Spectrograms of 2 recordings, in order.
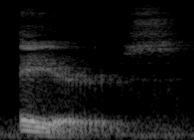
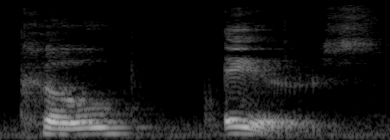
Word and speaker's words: heirs: uh it's it yes the H is silent in heirs good job um what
